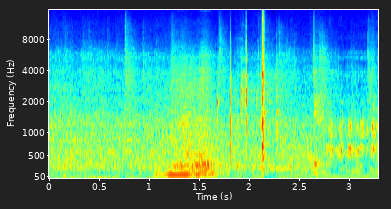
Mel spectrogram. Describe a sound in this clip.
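A coffee maker lid snaps shut.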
